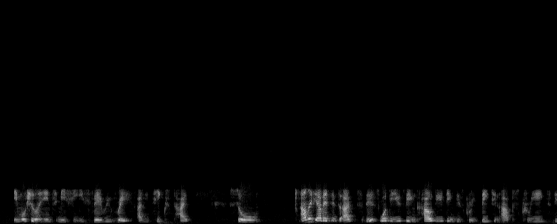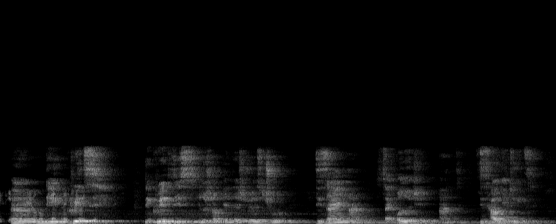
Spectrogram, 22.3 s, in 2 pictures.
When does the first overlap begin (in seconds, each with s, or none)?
11.3 s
